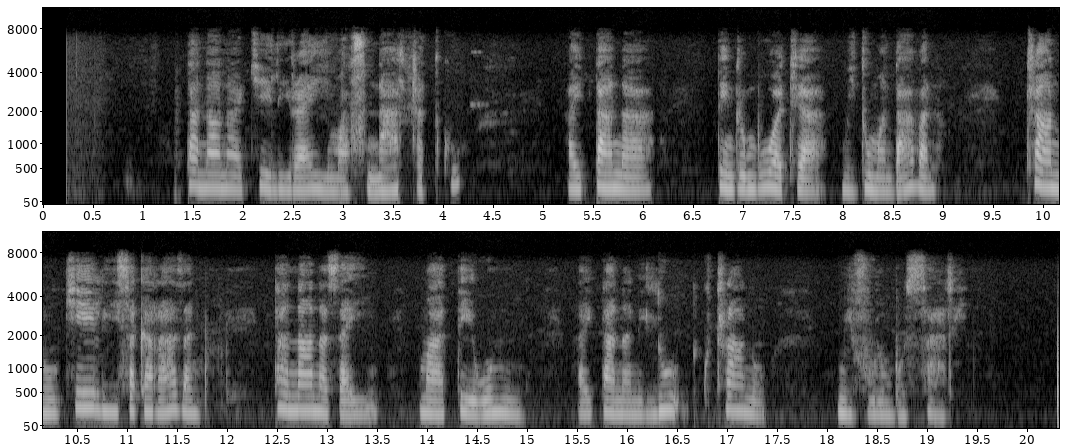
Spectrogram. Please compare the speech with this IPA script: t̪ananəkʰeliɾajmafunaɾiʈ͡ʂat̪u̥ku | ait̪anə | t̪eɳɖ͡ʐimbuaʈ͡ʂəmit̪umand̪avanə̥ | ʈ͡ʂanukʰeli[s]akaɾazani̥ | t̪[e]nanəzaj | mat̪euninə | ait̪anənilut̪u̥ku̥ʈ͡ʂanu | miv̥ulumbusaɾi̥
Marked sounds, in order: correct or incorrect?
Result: correct, incorrect

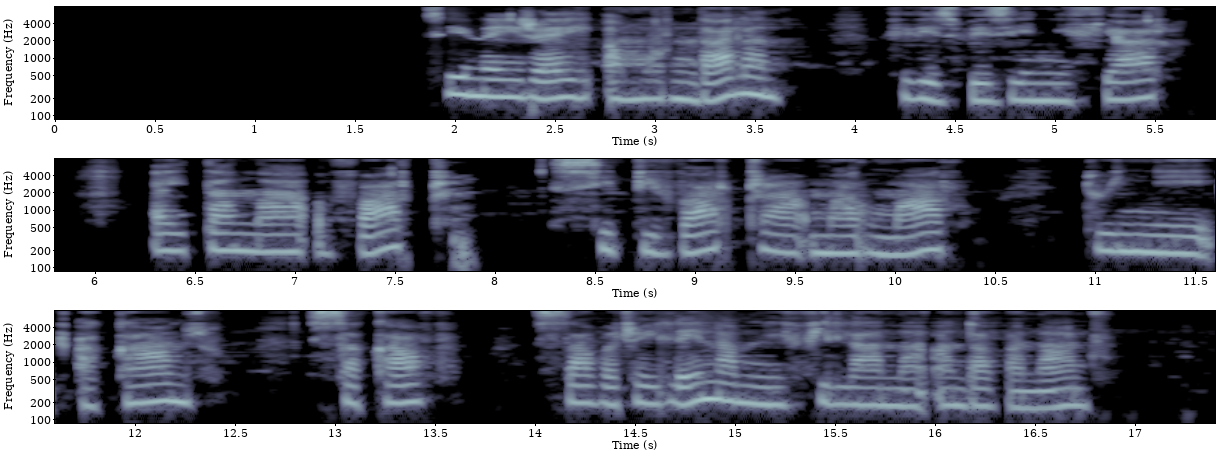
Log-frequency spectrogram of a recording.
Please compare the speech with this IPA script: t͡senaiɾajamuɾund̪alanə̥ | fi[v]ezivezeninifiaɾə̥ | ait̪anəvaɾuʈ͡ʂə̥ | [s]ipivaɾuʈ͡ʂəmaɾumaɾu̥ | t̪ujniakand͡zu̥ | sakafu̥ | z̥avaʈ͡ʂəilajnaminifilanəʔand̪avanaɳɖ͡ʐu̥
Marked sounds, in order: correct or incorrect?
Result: correct, correct

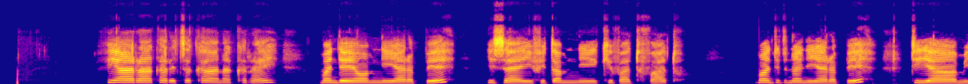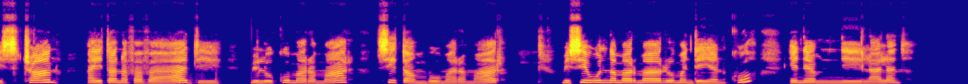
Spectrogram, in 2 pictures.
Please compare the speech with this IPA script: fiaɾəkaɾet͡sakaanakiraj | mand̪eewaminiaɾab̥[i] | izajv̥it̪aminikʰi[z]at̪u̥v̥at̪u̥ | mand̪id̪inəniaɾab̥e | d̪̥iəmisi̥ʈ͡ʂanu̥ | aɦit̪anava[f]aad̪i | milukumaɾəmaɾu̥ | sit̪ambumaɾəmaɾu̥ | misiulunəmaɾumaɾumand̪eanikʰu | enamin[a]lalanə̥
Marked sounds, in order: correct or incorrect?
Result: incorrect, incorrect, incorrect, incorrect

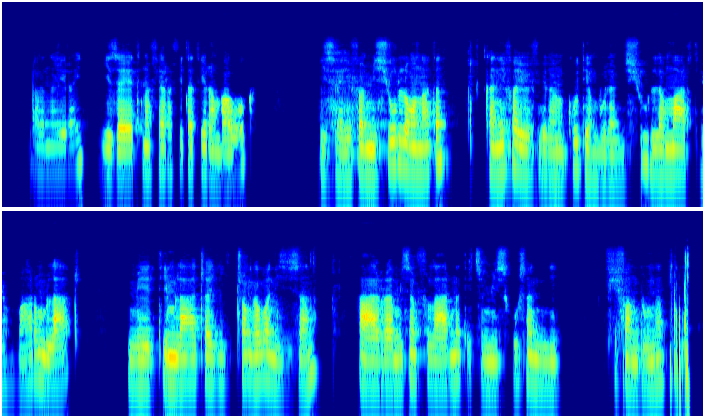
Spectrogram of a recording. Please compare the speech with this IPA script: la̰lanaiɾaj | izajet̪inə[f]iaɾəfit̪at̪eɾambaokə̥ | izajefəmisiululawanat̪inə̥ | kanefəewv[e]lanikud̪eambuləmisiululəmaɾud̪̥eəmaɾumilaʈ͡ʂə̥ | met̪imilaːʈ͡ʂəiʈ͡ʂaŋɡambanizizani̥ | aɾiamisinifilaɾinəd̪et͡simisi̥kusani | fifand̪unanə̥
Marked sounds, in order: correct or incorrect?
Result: correct, correct

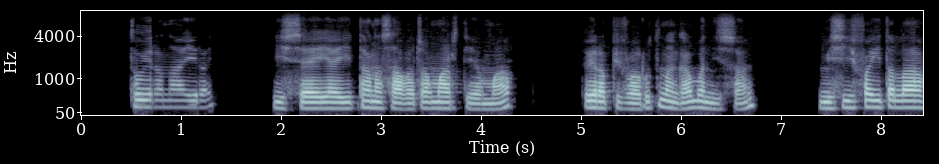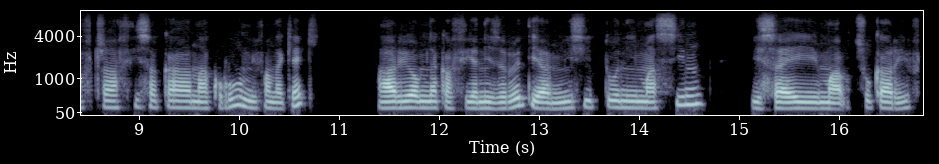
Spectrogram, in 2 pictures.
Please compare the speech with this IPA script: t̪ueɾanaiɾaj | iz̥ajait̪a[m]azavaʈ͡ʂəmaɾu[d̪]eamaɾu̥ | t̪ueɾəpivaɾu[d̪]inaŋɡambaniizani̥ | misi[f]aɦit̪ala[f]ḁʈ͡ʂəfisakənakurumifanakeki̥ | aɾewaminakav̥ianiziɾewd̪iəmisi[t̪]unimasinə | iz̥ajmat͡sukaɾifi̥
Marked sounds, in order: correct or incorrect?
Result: incorrect, correct, incorrect, correct, incorrect, correct

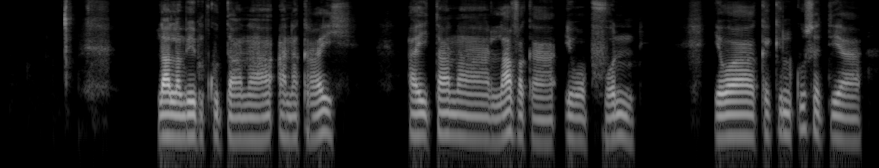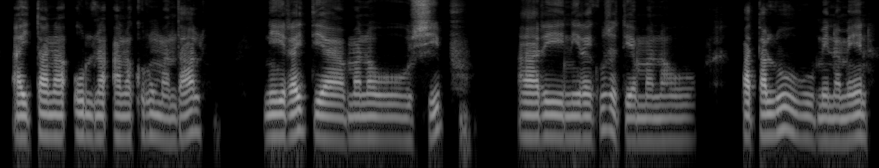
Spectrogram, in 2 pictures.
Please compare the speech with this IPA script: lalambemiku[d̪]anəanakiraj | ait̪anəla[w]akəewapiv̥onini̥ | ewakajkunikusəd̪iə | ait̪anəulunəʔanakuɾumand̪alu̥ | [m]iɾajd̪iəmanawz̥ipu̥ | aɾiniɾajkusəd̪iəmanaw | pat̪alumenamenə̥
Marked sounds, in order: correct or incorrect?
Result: correct, incorrect, incorrect

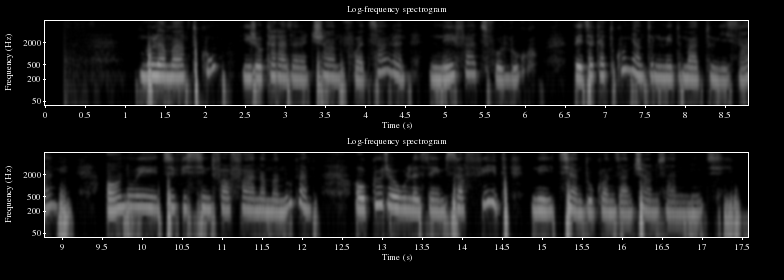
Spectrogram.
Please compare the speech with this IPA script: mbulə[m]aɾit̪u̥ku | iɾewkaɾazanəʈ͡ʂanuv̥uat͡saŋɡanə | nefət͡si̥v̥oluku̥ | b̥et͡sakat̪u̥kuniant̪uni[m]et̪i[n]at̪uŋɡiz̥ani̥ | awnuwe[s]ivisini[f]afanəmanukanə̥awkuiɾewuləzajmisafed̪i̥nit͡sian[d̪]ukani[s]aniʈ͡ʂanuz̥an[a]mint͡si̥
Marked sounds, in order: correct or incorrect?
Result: correct, correct, incorrect, incorrect, correct, correct, incorrect, incorrect

